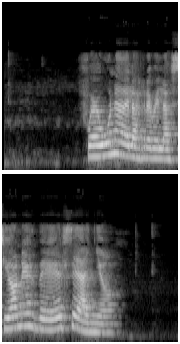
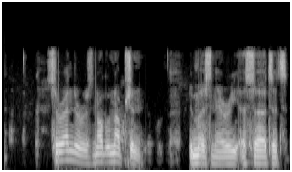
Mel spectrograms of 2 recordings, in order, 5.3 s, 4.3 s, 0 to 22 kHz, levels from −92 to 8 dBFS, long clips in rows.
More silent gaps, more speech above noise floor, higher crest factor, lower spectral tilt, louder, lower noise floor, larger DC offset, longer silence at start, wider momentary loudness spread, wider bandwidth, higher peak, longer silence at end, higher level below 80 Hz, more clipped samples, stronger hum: neither; first, 43 dB vs 26 dB; about the same, 16 dB vs 16 dB; about the same, -3.5 dB/octave vs -3 dB/octave; about the same, -17 LUFS vs -15 LUFS; first, -60 dBFS vs -41 dBFS; neither; first, 1.2 s vs 0.1 s; first, 9 LU vs 5 LU; second, 7.6 kHz vs 8.4 kHz; about the same, -2 dBFS vs 0 dBFS; first, 0.9 s vs 0.1 s; second, -70 dBFS vs -56 dBFS; neither; neither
